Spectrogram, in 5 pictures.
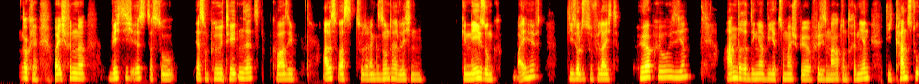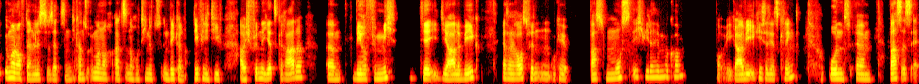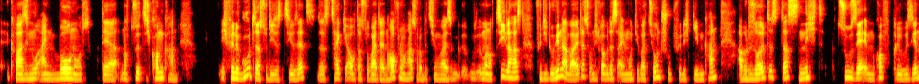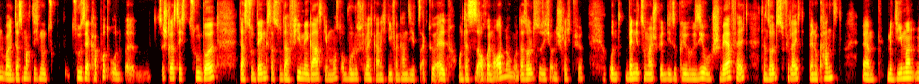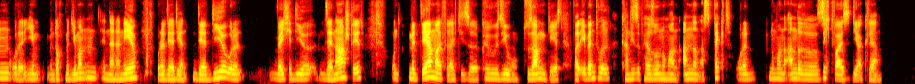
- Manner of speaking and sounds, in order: stressed: "muss"; other background noise
- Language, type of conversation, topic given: German, advice, Wie kann ich nach einer Krankheit oder Verletzung wieder eine Routine aufbauen?
- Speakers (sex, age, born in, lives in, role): male, 25-29, Germany, Germany, advisor; male, 25-29, Germany, Germany, user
